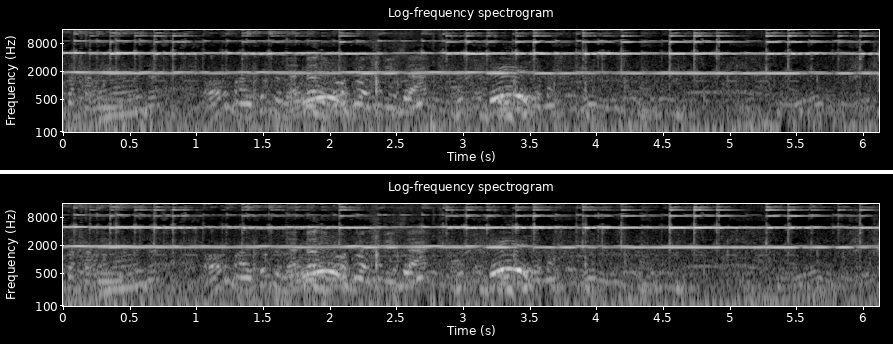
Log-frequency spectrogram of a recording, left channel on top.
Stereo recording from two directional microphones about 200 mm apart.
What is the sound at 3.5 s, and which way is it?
Bell, 10° right (ahead or behind).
